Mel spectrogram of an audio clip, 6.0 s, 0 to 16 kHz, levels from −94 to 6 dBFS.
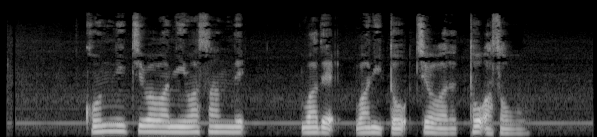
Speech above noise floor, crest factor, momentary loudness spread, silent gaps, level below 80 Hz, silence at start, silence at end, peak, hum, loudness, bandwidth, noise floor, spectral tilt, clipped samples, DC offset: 29 dB; 18 dB; 9 LU; none; -70 dBFS; 0.85 s; 0.7 s; -4 dBFS; none; -23 LUFS; 11 kHz; -51 dBFS; -7 dB/octave; under 0.1%; under 0.1%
